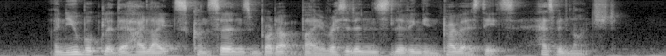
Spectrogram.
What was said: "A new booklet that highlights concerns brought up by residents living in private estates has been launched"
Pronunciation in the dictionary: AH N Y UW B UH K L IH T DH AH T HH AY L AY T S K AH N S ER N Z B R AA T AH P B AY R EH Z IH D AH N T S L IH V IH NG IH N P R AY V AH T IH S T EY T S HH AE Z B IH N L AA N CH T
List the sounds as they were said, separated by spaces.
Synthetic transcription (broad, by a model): AH N Y UW B UH K L IH T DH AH T HH AY L AY T S K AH N S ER N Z B R AA T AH P B AY R EH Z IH D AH N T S L IH V IH NG IH N P R AY V AH T IH S T EY T S HH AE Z B IH N L AA N CH T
